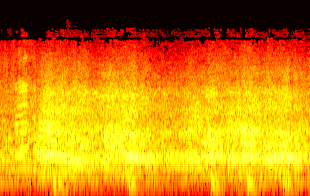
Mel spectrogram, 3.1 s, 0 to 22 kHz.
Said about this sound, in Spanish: 1993, Estadio Santiago Bernabéu, partido entre el Real Madrid y el Rayo Vallecano, que tiene un portero nigeriano llamado Wilfred. La grada le grita a Wilfred que se vaya a recoger algodón.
